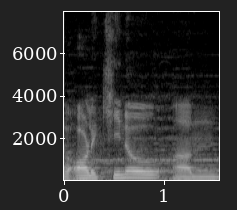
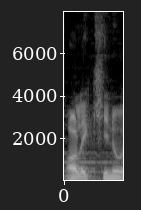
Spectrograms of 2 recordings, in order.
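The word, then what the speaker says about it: Arlecchino: next up we have arlikino this one is an Italian word so there's not going to be any particular French pronunciation well Proline probably pronounce it alequino as well and we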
